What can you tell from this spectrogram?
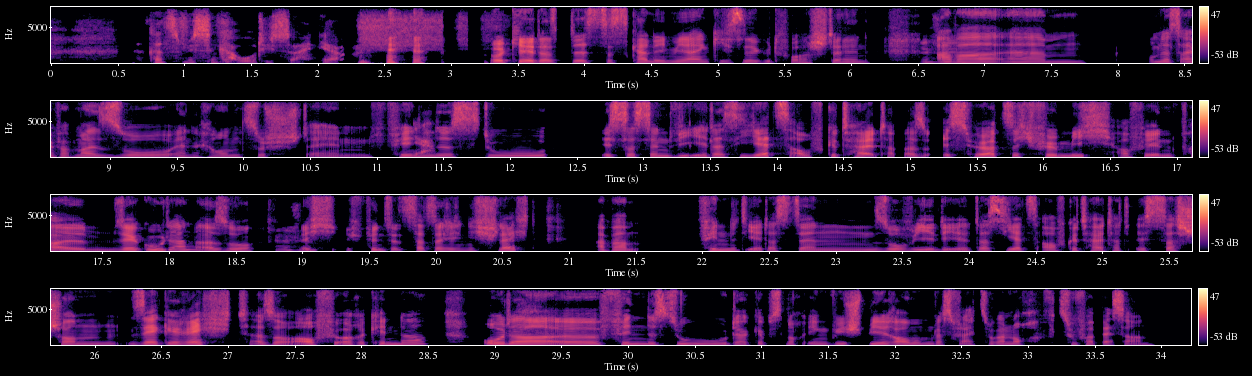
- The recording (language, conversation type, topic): German, podcast, Wie teilt ihr Elternzeit und Arbeit gerecht auf?
- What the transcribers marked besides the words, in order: chuckle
